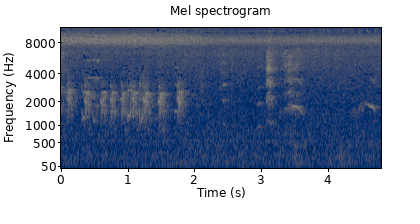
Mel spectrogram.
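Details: Lorikeets, jittery after a Peregrine Falcon attack earlier in the week, give a quick run of short harmonic chirps, then scattered harsh screeches over a steady background hiss.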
